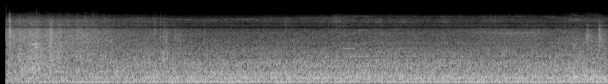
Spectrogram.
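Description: Caterpillar demolition excavator with hydraulic shears running steadily: a constant low engine hum under an even rush of noise.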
